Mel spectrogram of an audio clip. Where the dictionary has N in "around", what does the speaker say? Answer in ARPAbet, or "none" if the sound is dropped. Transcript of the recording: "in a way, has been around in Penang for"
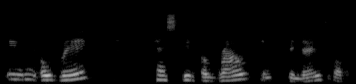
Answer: N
